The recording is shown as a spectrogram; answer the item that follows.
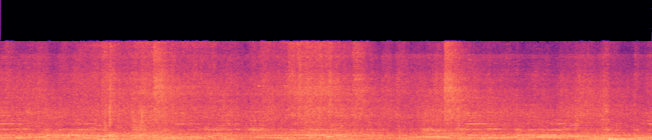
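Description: Bowling alley din: the steady low rumble of bowling balls rolling down the lanes, with a few faint knocks.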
